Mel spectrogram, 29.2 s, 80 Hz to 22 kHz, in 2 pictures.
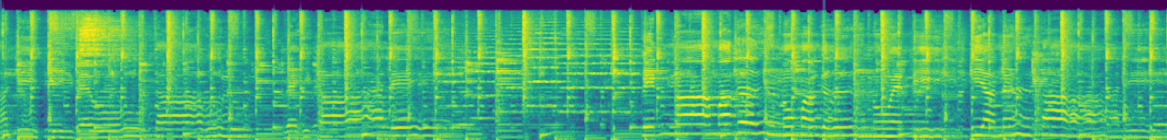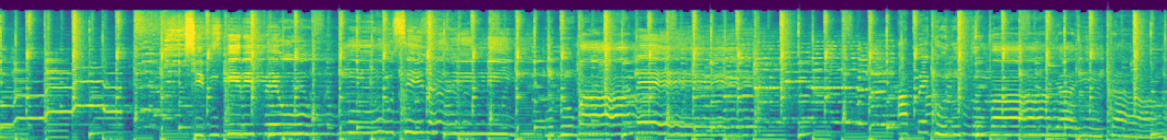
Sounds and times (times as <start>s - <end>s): Folk music: 0.0s - 29.1s.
